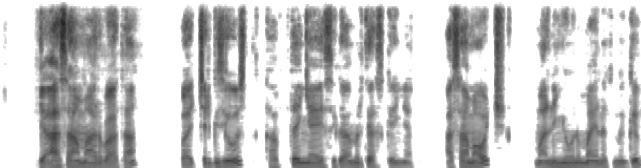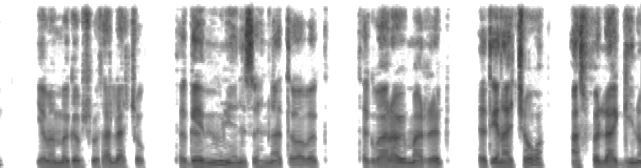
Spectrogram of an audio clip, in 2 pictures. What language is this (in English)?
Amharic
